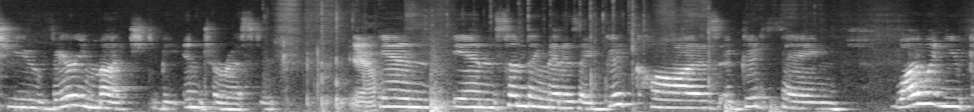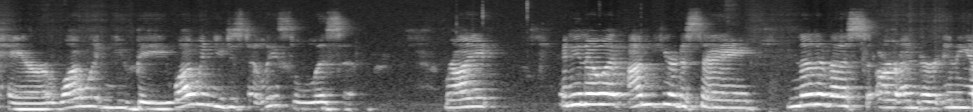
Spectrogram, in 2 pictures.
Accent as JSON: {"language": "English", "region": "the South", "country": "United States", "tie": "born or raised there", "said": "I'm a Southerner. I don't really identify that way, but I was born in the South."}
